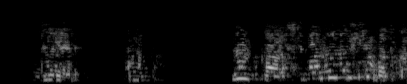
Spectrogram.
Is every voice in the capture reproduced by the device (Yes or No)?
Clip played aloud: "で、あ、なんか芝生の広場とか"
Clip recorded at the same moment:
Yes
